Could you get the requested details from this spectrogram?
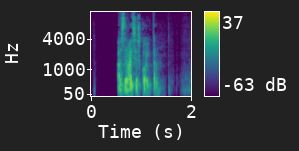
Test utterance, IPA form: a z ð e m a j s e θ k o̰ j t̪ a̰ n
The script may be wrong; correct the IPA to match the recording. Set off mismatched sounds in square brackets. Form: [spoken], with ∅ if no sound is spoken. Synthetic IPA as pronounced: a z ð e m a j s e [s] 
